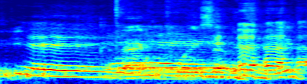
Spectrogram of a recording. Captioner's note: mild cheers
